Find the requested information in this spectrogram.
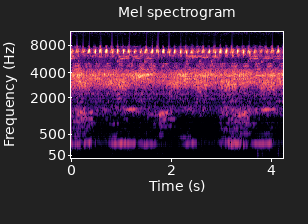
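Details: Insect chorus recorded at home, a continuous high-pitched hiss and a rapid metronomic pulsing trill, while a low hum rises and drops in short bursts beneath.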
